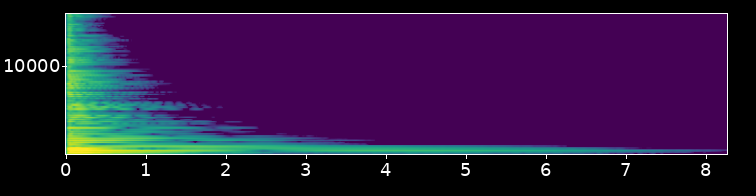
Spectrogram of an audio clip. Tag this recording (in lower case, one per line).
musical instrument
keyboard (musical)
music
